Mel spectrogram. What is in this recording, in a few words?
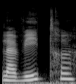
"window", French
